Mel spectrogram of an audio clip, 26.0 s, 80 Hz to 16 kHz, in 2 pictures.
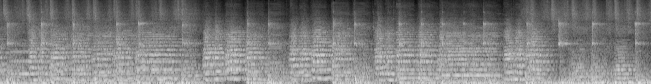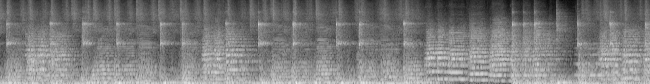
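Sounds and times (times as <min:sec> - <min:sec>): brass and woodwind chords: 0:00.0 - 0:16.1, 0:17.1 - 0:26.0
percussion strikes keeping beat: 0:00.0 - 0:21.8, 0:23.2 - 0:26.0.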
